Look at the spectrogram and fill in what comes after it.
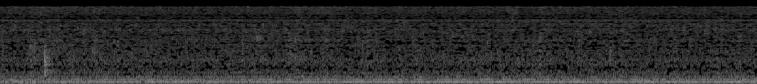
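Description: Chicken patties frying in oil in a nonstick pan: a steady fine sizzle over a steady low hum.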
